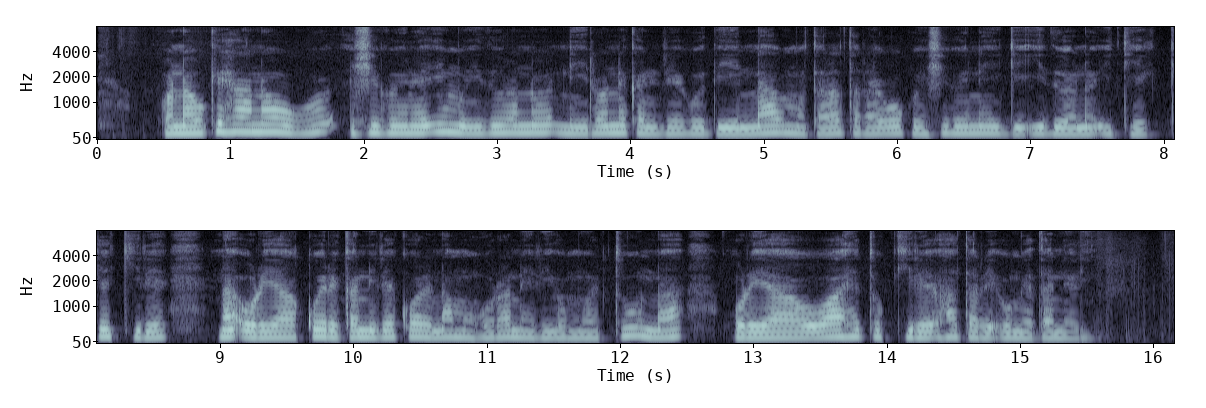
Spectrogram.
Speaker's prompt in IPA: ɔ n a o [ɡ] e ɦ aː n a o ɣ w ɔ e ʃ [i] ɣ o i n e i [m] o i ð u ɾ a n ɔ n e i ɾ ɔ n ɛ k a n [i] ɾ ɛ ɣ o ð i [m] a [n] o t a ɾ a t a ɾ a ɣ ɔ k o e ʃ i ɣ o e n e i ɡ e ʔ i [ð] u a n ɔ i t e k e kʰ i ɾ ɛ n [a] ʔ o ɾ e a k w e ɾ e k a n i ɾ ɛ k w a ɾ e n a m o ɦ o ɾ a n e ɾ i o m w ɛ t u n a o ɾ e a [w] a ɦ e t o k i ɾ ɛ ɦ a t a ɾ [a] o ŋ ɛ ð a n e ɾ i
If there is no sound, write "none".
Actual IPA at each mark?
k, i, m, i, n, m, ð, a, w, e

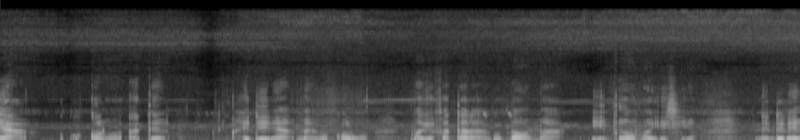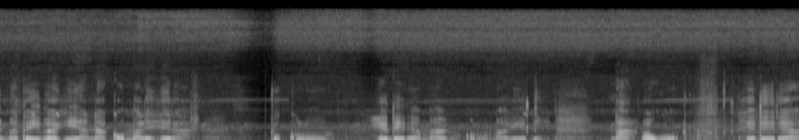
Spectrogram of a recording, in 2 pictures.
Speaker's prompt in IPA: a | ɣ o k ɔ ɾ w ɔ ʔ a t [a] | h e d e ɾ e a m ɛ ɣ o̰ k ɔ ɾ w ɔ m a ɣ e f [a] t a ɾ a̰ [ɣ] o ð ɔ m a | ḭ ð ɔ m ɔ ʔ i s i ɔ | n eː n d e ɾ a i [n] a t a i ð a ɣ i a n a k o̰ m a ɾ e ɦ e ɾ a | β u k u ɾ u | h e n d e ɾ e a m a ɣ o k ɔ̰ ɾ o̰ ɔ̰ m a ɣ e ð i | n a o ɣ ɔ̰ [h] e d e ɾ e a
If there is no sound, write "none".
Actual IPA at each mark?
e, a, ɣ, m, h

